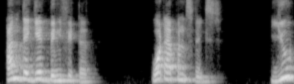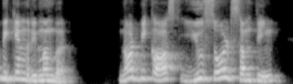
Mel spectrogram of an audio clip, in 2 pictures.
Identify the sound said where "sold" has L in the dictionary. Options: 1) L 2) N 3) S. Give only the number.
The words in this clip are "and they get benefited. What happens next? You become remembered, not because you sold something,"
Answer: 1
